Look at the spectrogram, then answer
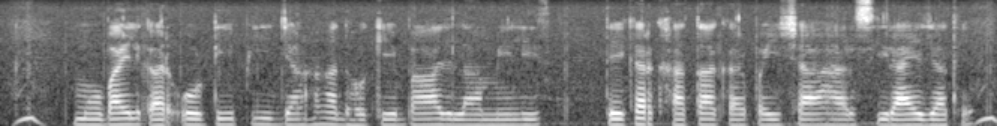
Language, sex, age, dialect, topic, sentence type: Chhattisgarhi, male, 25-30, Northern/Bhandar, banking, statement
